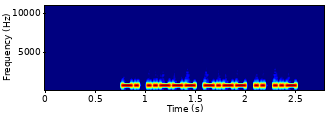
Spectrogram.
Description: Morse code, heard as a keyed tone, about 34 wpm, 700 Hz. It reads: N2YIU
